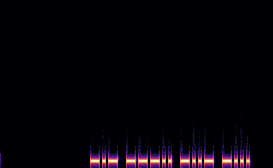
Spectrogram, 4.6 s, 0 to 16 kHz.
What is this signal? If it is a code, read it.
Morse code, heard as a keyed tone, about 24 wpm, 700 Hz. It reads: K8XB
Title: Speed Racing - USA 1x2 Call Signs 20wpm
